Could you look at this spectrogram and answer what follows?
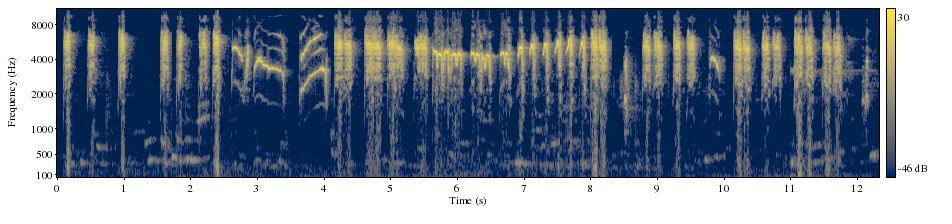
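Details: Siri-siri bird, recording meant to make caged birds open their beaks and sing: busy, high-pitched chirped song with quick trills and curving whistled notes early on, delivered in near-continuous bursts.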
